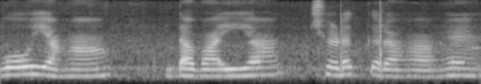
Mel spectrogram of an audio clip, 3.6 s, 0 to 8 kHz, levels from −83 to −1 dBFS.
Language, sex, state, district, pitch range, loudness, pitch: Hindi, female, Haryana, Jhajjar, 200-230 Hz, -18 LUFS, 215 Hz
